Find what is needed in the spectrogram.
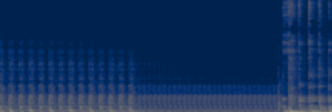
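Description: An electronic dance track run through DJ software effects: the music breaks into a rapid stutter of about eight pulses a second that fades to a quiet held tail, as the effect's values sweep automatically. Near the end the full track with its bass drops back in as the effect is released.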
